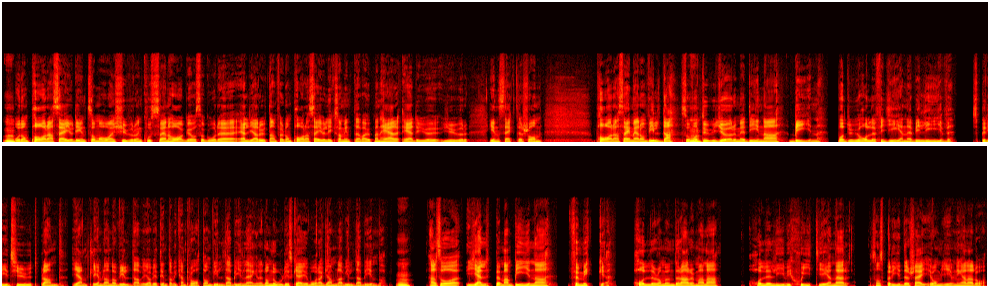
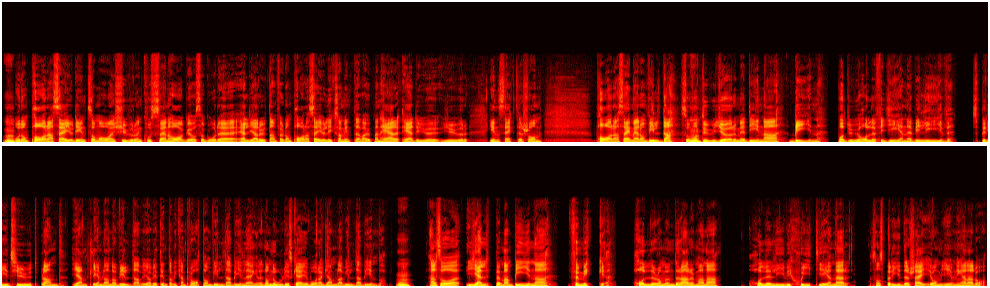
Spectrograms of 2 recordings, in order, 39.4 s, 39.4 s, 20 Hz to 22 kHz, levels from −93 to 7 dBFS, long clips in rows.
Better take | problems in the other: neither | none

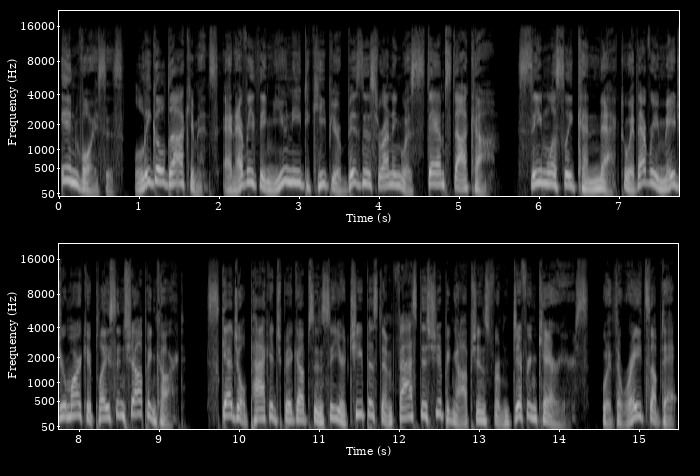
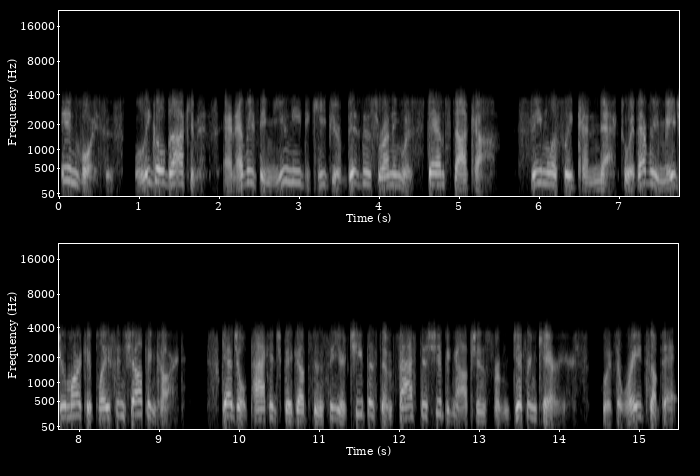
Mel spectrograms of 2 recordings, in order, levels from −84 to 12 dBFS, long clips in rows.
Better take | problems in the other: first | phone-call audio; poor line

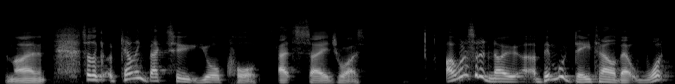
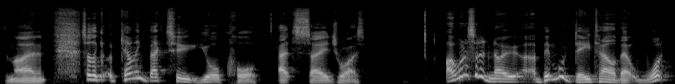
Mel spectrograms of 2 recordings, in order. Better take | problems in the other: second | muffled; very; fading above 2 kHz

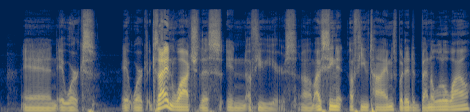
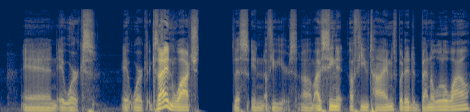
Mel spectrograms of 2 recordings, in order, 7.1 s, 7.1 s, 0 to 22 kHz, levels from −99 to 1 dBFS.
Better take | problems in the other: first | audio freezing; at 3 s for 0.5 s

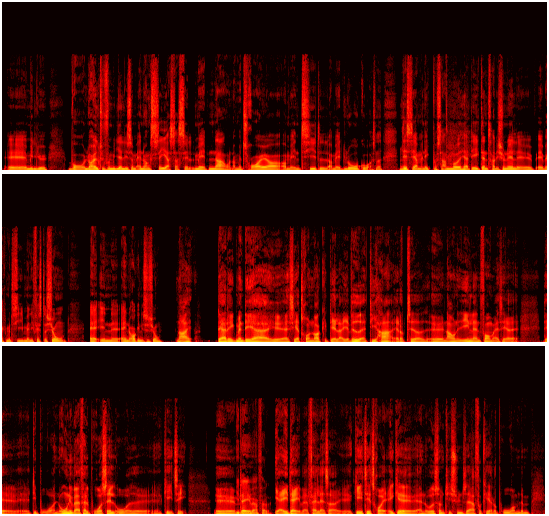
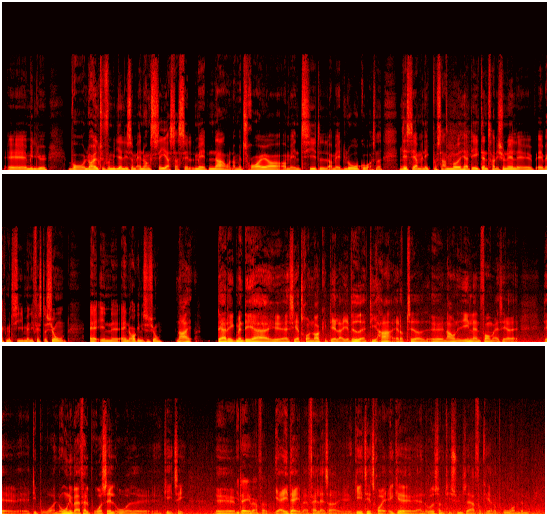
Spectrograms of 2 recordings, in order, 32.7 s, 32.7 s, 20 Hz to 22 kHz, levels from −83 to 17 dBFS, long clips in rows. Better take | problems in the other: first | wind noise on the microphone; occasional gusts; from 16 s on; 15 dB below the speech

